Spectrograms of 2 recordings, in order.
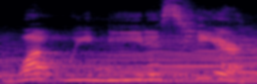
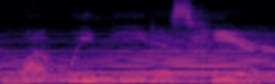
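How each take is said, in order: First: It is said a little louder. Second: It is said quietly.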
